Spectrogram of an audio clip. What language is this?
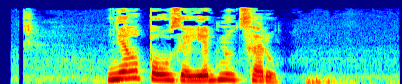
Czech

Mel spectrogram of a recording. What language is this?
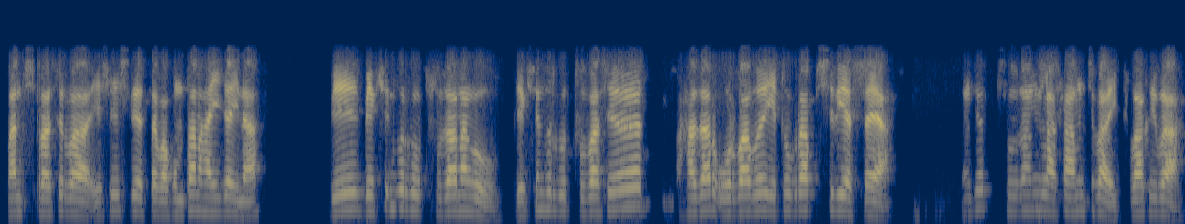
Bodo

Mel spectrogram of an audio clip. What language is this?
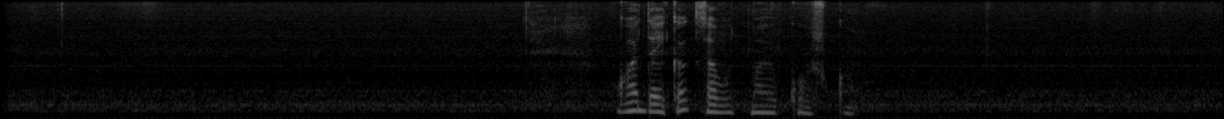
Russian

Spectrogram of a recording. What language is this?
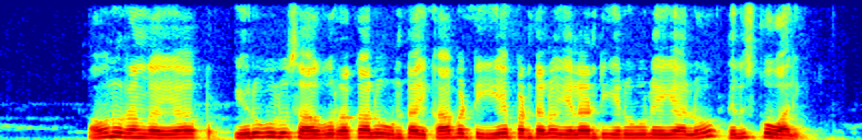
Telugu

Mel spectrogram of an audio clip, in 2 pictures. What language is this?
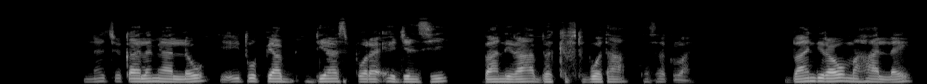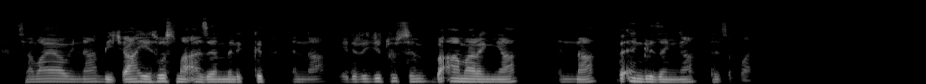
Amharic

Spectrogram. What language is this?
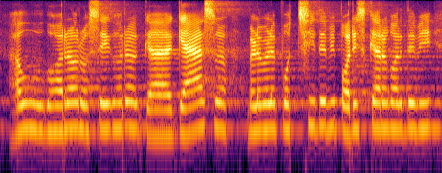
Odia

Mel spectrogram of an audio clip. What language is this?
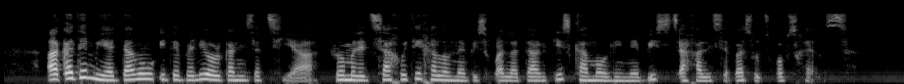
Georgian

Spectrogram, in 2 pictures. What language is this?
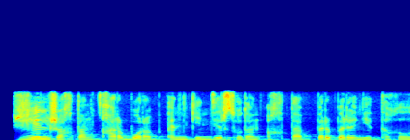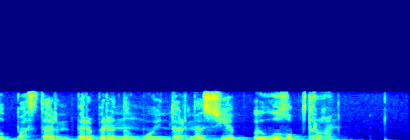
Kazakh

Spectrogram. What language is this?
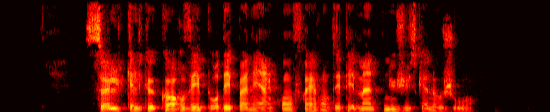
French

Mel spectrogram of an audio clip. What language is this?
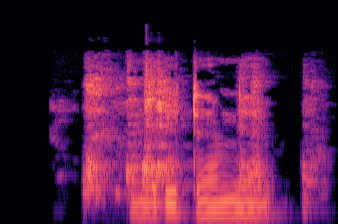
Kalkoti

